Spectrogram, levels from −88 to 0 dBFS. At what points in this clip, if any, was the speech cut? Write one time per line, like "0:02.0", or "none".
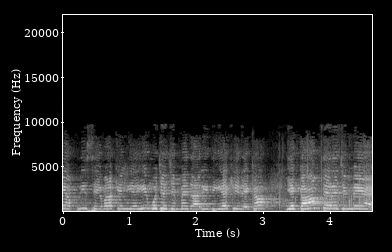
none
